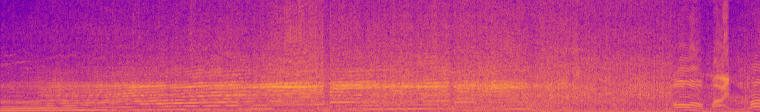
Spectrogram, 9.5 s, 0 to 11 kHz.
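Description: A Kawasaki Ninja H2R motorcycle at full throttle, loud and close, its engine note climbing steadily through the gears with a few brief shift breaks and a sharp rising whine near the end.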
